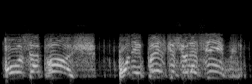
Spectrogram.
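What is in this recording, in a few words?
near waypoint, mood high, French; War Thunder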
